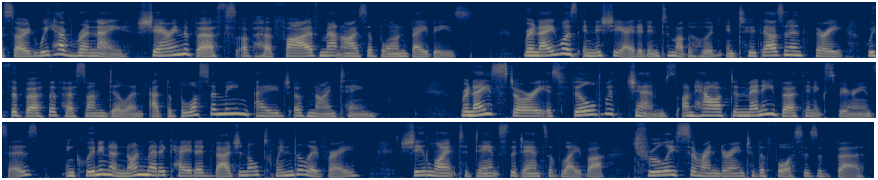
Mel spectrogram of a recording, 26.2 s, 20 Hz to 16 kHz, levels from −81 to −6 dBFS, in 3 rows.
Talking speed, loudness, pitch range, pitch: 155 wpm, -39 LUFS, 175-230 Hz, 195 Hz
